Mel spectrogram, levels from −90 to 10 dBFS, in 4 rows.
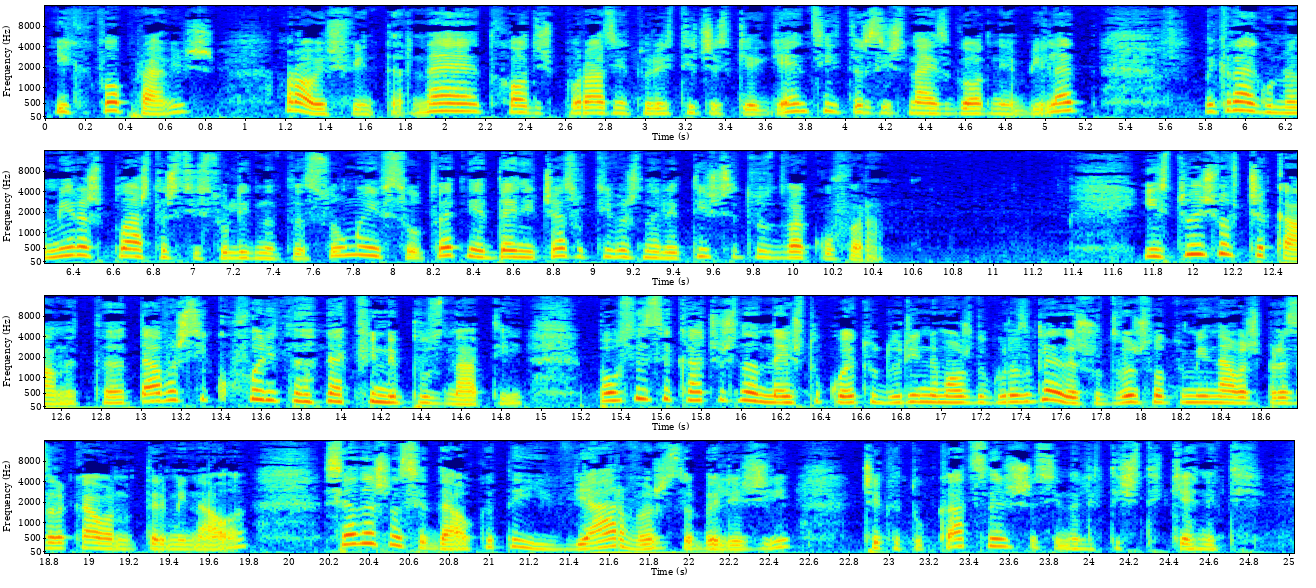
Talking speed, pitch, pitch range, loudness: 180 wpm, 210 Hz, 175-245 Hz, -19 LUFS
